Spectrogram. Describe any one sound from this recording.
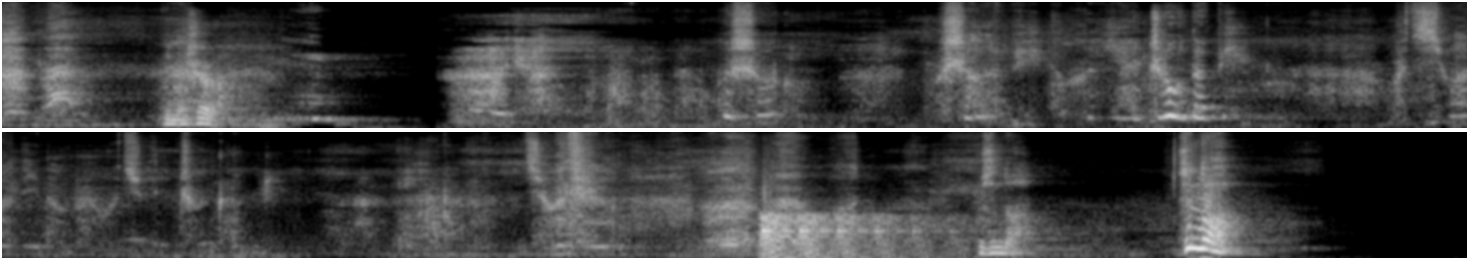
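A young woman speaks in pain, groaning, close by.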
